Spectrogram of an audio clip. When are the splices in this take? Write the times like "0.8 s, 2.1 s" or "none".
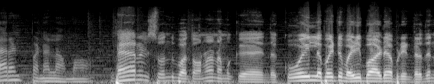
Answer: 0.9 s

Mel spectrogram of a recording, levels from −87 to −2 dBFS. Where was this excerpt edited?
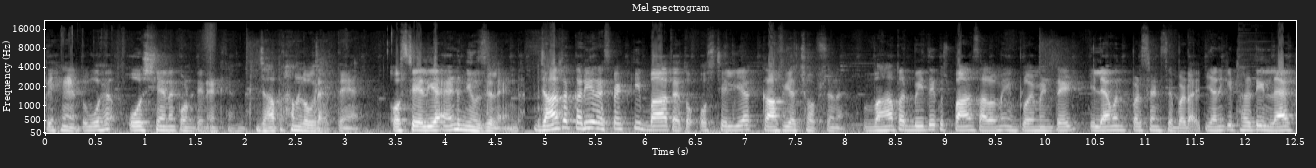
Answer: none

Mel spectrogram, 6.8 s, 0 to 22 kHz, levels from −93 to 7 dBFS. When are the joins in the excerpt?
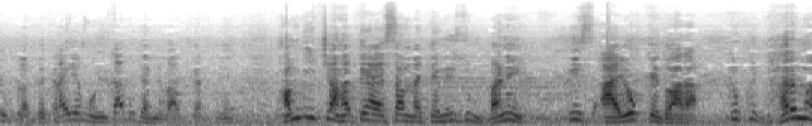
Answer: none

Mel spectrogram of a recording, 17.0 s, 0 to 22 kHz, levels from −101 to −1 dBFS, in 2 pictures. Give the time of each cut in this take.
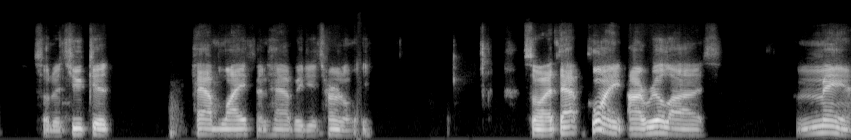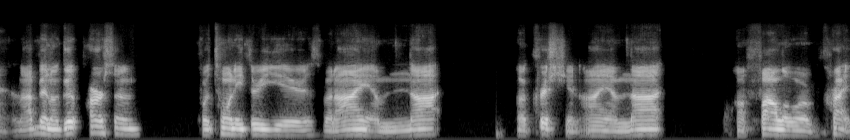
none

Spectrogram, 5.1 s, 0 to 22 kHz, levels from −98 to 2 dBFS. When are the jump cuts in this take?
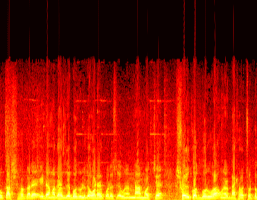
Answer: none

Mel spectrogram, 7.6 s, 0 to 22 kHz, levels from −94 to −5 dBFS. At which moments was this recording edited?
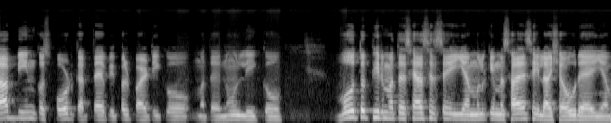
none

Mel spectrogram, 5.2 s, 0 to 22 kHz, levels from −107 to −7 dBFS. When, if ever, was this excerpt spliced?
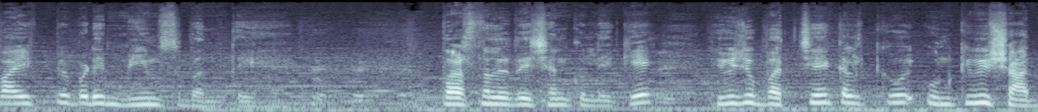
none

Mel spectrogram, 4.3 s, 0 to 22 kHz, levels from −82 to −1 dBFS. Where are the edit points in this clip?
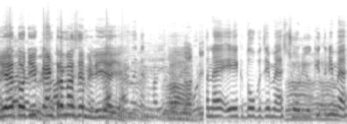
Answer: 2.6 s

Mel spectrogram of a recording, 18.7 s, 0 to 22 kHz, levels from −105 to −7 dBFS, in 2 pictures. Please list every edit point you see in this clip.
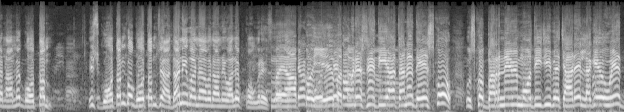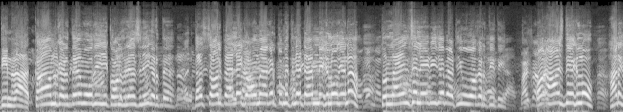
4.1 s, 9.8 s, 12.1 s

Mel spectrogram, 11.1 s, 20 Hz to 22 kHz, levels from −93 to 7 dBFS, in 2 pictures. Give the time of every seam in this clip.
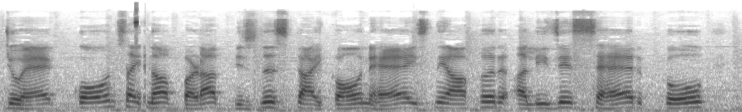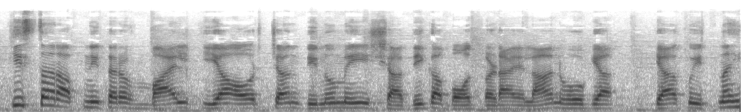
1.1 s

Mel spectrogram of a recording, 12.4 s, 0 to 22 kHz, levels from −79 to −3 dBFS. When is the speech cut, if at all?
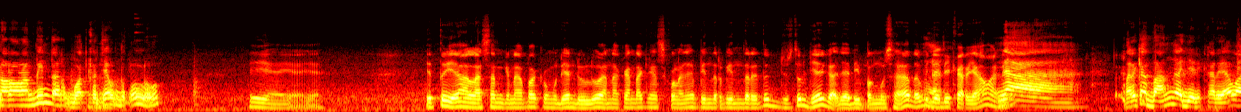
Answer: none

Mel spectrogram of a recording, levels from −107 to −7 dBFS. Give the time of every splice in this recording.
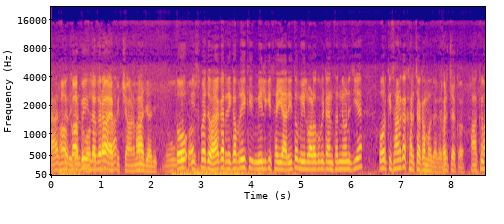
none

